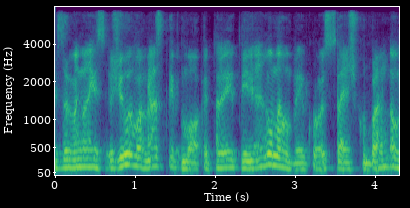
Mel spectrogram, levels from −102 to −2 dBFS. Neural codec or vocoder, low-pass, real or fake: codec, 24 kHz, 1.5 kbps, HILCodec; 7.2 kHz; fake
